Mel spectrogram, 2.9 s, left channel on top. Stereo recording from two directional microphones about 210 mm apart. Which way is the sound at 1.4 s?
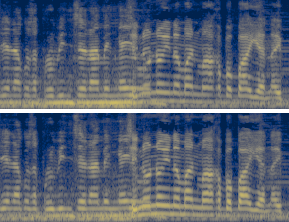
25° right (ahead or behind).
